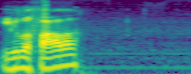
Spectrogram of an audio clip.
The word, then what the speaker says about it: Ulafala: Ulafala. Yes. My Ulafala.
